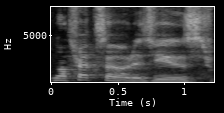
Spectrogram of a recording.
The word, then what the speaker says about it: naltrexone: All that to say, you mentioned LDN, the low dose naltrexone. Am I saying that right? – Yeah, LDN.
